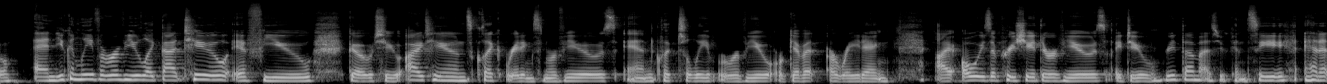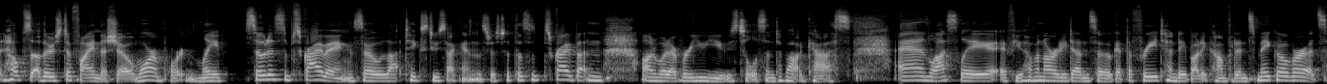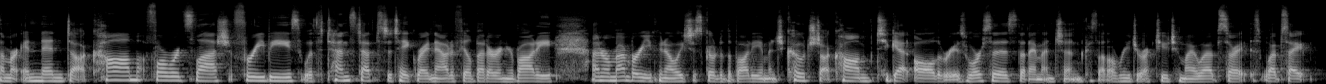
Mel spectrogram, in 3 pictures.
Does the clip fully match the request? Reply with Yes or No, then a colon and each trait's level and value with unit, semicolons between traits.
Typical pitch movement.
Yes: average, 4.3 semitones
